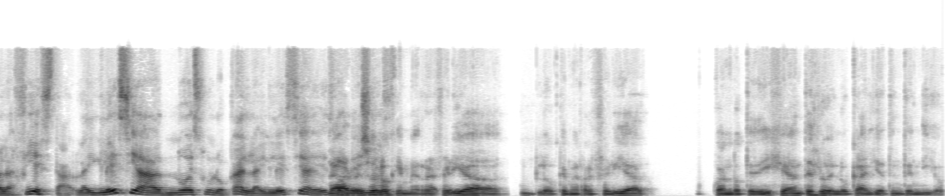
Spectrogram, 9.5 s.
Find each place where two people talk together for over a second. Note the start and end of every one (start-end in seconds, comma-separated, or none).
3.3-4.7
